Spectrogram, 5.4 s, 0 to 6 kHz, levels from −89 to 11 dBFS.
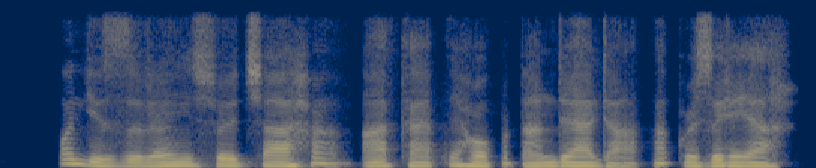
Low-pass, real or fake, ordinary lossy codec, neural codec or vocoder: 5.4 kHz; fake; none; codec, 16 kHz, 0.5 kbps, FunCodec, trained on Chinese and English, 25 frames a second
